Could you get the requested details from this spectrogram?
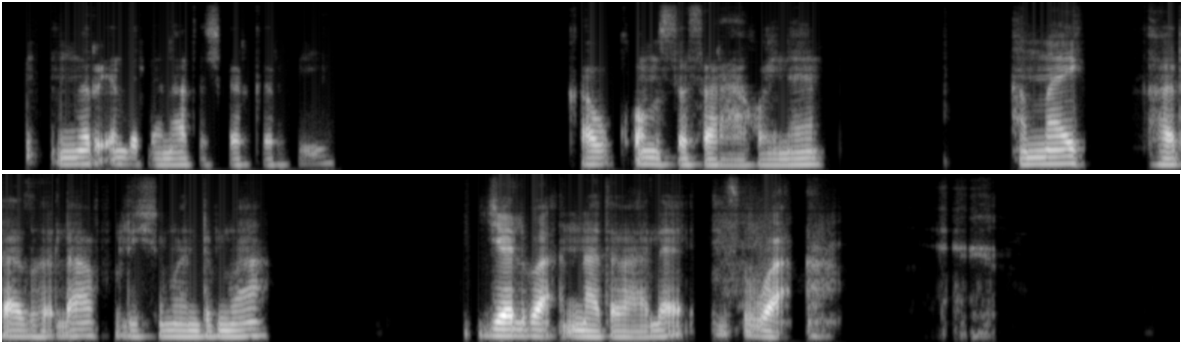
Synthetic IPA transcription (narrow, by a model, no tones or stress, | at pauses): ɨnːɨɾḭʔo̰nzɐlːɐnat̪ʰɐʃkɐɾkʰɐɾfʰi | kʰaβkʼo̰mzɨt̪ʰɐsɐɾħakʰo̞jnɐn | ʔamːaj | kkʰɨ̥xɐd̪azɨxʔɨ̰lʔafuliʃmɐnd̪ɨmːa | d͡ʒɐlba̰ʔɨ̰nːat̪ʰɐβahalɐ̰jɨ̰t͡sʼɨ̰wːa̰ʕ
